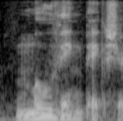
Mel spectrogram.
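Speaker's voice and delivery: stress on "moving", drawn out slowly.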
